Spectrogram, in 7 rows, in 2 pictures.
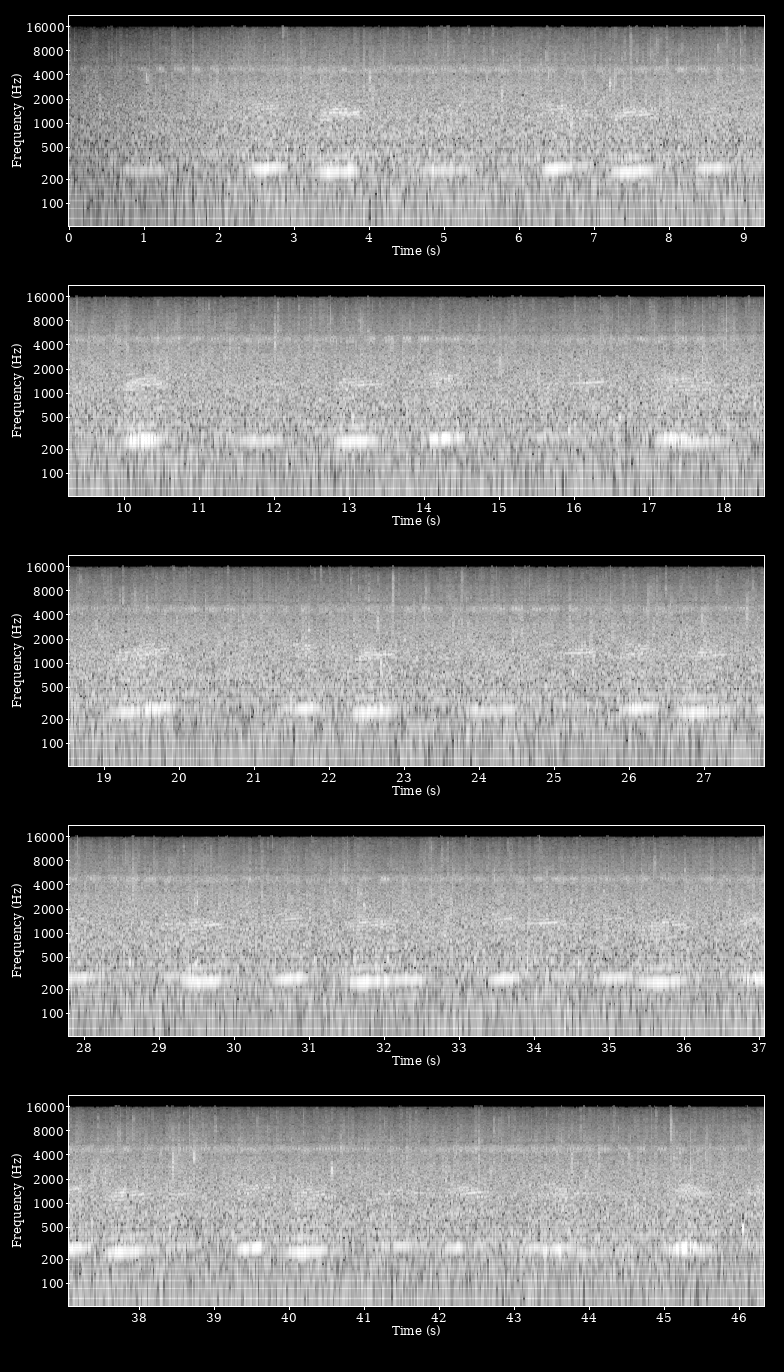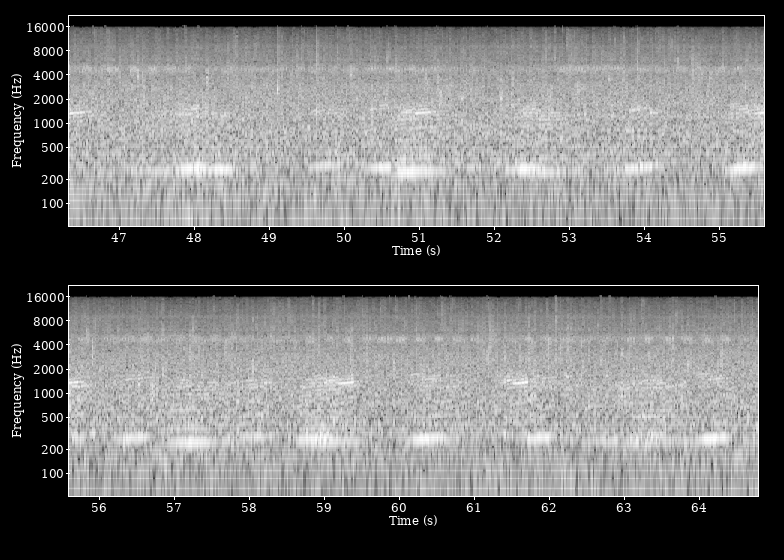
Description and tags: Frogs InHeavyRain
Recorded at night with Canon S5IS from our window during heavy rain. Bgy San Jose, Puerto Princesa, Palawan, Philippines.
puerto-princesa, frogs, palawan, frog, field-recording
